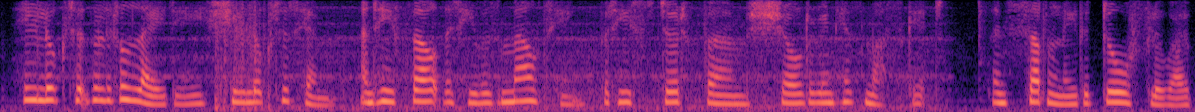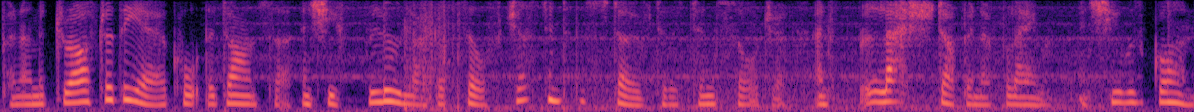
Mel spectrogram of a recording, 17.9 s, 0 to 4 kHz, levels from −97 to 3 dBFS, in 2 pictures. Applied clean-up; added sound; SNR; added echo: none; Tick / Hiss / Explosion / Fire; 19 dB; none.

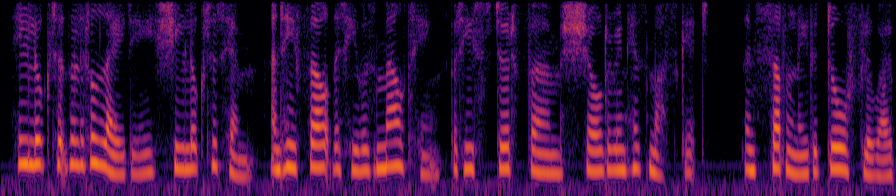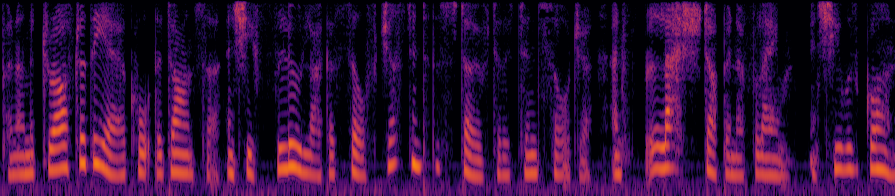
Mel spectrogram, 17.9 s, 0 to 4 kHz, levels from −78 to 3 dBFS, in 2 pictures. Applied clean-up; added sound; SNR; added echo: none; none; none; none.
